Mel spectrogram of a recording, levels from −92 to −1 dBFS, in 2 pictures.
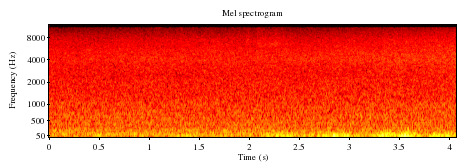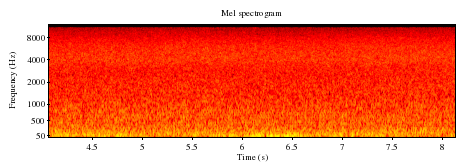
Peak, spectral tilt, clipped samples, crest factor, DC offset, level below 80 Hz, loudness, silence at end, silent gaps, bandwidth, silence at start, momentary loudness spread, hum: -8 dBFS; -4 dB/octave; under 0.1%; 20 dB; under 0.1%; -32 dBFS; -30 LUFS; 0 s; none; 11.5 kHz; 0 s; 5 LU; none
